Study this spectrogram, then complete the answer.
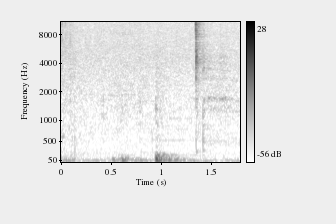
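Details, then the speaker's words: Roma Sorrento mobility scooter whose rear electric brake gives a soft clunk and sharp click as it engages because the throttle pot is not centred, a throttle fault later fixed by pot replacement. "So I can hear the electric brakes clicking on the back, so it's telling me there's a problem, that's not centered properly."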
